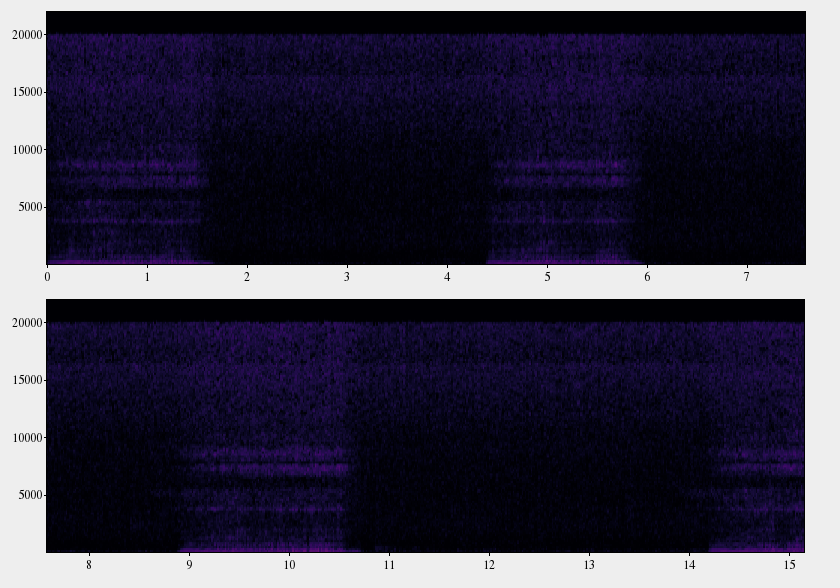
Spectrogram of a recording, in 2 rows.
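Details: Adult man (father) snoring loudly while asleep at night, recorded 2019: low, rumbling snores about 13 per minute, each over a second long, with quiet gaps between; heavy snoring likened to an elephant.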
